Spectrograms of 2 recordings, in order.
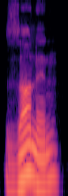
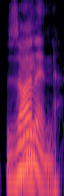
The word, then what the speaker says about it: Sonnen: And it's actually pronounced Sonnen. – Sonnen. – In German, because we are a German, we're the U.S. subsidiary of a German company.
